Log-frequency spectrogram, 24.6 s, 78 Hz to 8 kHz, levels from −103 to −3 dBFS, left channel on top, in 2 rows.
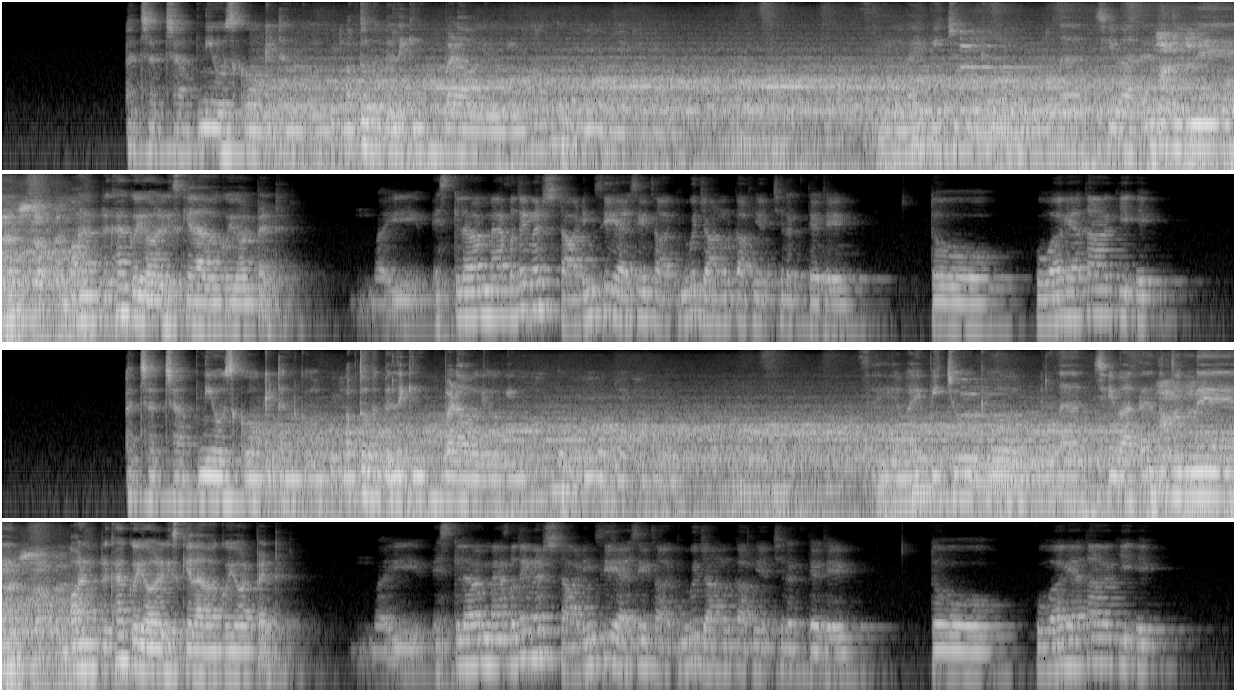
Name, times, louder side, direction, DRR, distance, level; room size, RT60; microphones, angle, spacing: voice 1, 1.2-3.3 3.6-5.3 8.7-12.5 13.0-15.0, right 1 dB, 75° right, 2 dB, 1.2 m, -28 dB
sound 1, 2.5-13.2, left 1 dB, 85° left, 0.9 m, -30 dB
voice 2, 3.3-4.0 5.1-6.8 15.9-20.8 21.6-22.2 22.7-23.8, equal, 35° left, -2 dB, 0.7 m, -35 dB
5.7 x 4.3 x 3.8 m, 0.74 s
head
